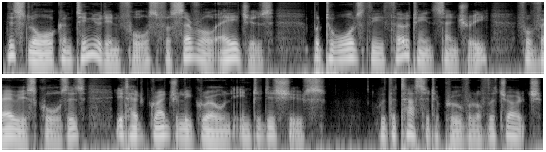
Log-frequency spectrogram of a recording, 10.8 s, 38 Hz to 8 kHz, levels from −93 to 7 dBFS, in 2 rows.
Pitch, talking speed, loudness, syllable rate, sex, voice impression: 90 Hz, 160 wpm, -19 LUFS, 5.3 syllables/s, male, masculine, middle-aged, tensed, powerful, hard, cool, intellectual, calm, mature, slightly friendly, reassuring, wild, lively, slightly strict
